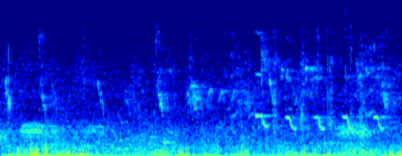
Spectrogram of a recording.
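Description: Birds calling: scattered high chirps, and about four seconds in a run of five short whistled notes, each falling in pitch, over irregular low thumps and rumble.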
